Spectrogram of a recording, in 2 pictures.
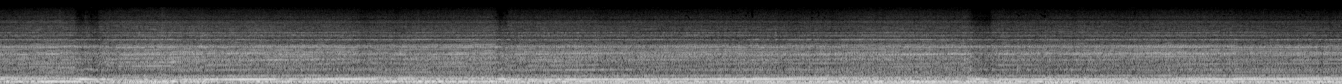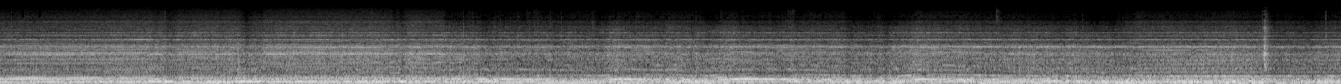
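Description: Alfa Romeo 147 race car's 2.0 Twin Spark four-cylinder engine heard from inside the stripped cabin, running hard under load. Its note drops and climbs again at several gear changes and lifts, more often near the end.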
